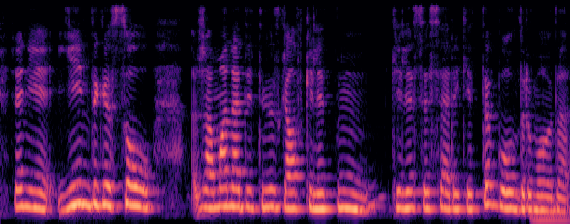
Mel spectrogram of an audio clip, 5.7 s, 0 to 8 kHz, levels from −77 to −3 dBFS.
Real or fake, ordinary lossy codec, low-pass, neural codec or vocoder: real; none; 7.2 kHz; none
